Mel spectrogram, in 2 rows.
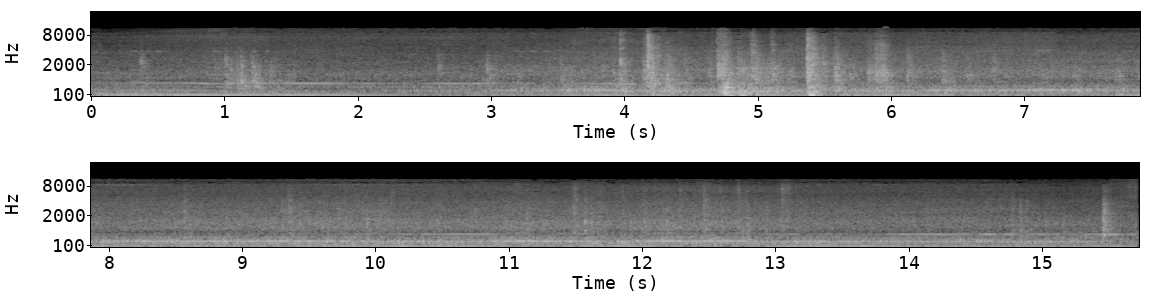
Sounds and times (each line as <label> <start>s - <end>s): Excavator breaking up pavement 3.9s - 6.7s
